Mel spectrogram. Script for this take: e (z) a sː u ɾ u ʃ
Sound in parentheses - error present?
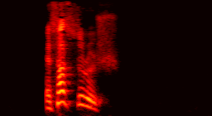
yes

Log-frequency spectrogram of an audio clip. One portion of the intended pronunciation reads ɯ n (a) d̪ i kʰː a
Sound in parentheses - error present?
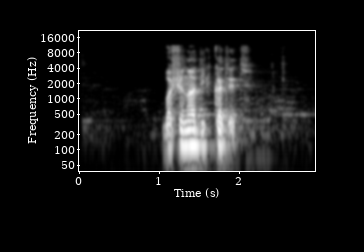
no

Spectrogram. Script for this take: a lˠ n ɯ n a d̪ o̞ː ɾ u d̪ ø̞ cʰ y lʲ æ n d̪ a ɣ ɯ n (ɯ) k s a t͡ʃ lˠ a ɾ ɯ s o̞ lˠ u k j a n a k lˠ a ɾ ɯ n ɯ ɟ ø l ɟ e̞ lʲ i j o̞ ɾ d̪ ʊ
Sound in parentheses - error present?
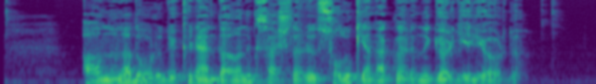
no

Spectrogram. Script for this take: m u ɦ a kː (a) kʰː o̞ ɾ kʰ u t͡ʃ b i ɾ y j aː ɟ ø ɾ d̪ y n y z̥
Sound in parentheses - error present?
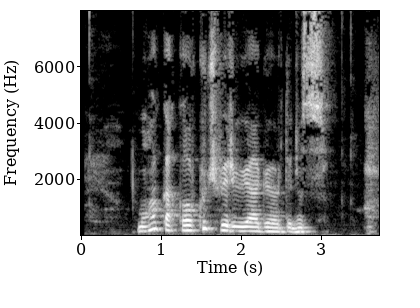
no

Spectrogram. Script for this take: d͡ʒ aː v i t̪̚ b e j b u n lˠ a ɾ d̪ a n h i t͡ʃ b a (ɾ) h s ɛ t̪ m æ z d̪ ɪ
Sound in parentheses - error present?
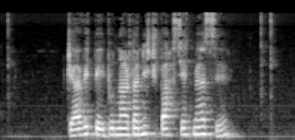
yes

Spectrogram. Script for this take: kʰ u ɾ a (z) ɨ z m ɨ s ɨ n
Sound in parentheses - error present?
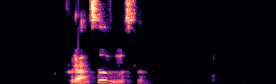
yes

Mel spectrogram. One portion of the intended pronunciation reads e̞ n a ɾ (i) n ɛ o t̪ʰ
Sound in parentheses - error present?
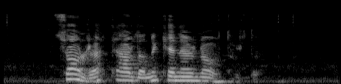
no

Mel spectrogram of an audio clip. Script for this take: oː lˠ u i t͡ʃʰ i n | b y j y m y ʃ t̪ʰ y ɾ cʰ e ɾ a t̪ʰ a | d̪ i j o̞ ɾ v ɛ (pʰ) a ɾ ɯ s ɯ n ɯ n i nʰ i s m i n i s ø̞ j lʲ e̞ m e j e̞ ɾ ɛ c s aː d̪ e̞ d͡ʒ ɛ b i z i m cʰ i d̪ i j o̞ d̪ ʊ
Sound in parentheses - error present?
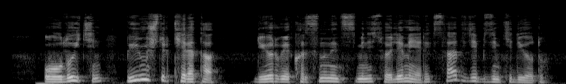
yes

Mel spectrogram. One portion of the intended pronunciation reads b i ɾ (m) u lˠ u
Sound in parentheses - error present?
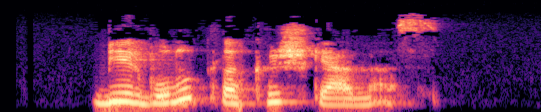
yes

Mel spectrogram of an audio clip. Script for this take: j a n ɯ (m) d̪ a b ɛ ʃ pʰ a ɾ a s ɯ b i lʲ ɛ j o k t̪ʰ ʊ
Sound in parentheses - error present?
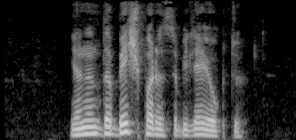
yes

